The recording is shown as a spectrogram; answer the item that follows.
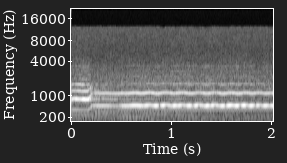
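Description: Female backing vocalists humming a wordless gospel harmony, stepping up to a new chord just after the start and holding it with vibrato.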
